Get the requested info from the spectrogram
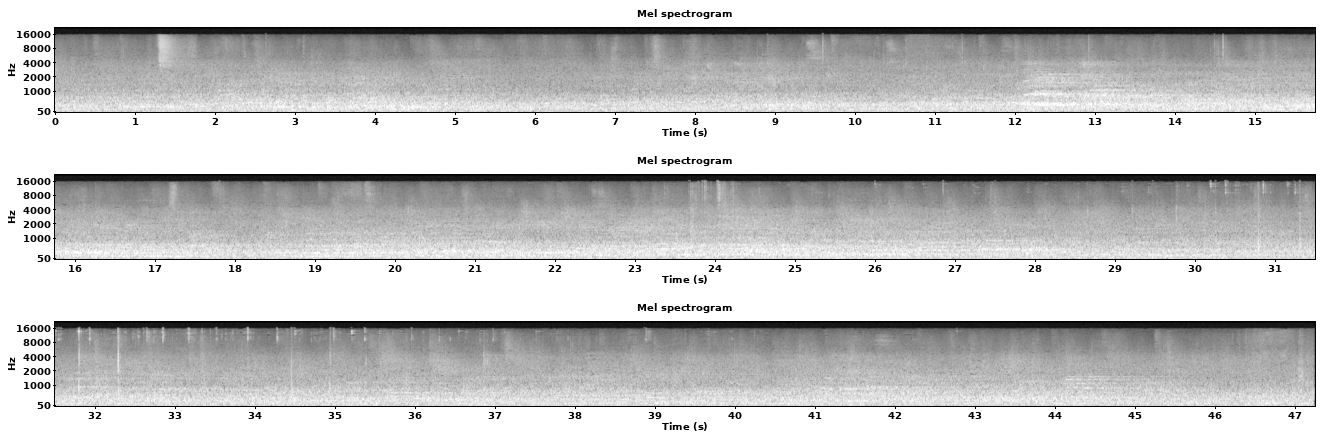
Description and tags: Central staircase in Louvre with sound of visitors.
